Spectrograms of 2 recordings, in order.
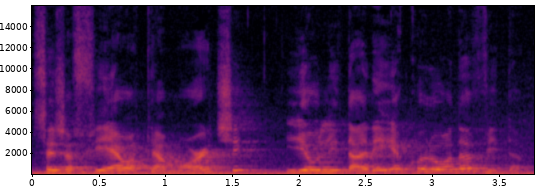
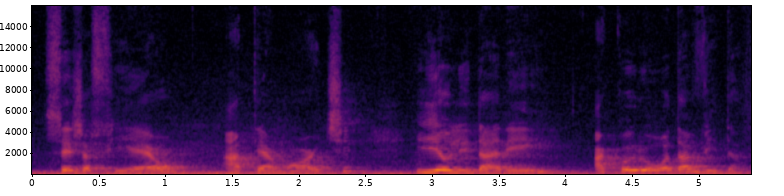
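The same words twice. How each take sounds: First: It is spoken at a normal pace. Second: It is spoken very slowly.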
